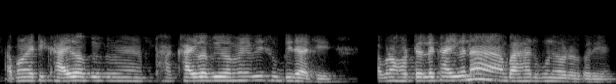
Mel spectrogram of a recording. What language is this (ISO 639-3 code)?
ori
